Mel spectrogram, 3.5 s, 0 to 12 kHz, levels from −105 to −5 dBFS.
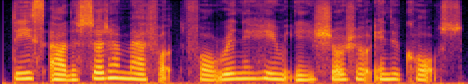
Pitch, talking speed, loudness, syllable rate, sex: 215 Hz, 190 wpm, -18 LUFS, 6.3 syllables/s, female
